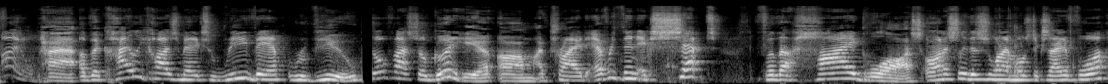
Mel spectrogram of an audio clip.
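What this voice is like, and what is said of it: Strong Boston accent. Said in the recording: “just like the best Boston accent I've ever heard in my life”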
